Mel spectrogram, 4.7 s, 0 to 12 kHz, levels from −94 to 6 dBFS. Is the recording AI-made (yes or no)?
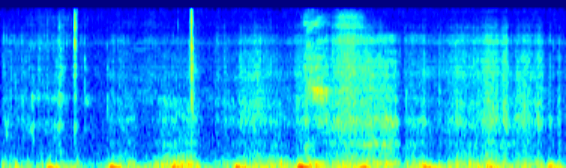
no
